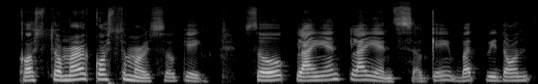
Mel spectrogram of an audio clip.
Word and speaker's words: clients: And then for plural, we just add S with client and cliente, but we don't pronounce le S. It's silent. Silent means muet. C'est silencieux. On n'entend pas. We don't hear the S.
